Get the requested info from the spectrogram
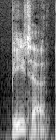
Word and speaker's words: B3ta: It is called Beta. It rhymes with Peter, so it's Beta, B3TA.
